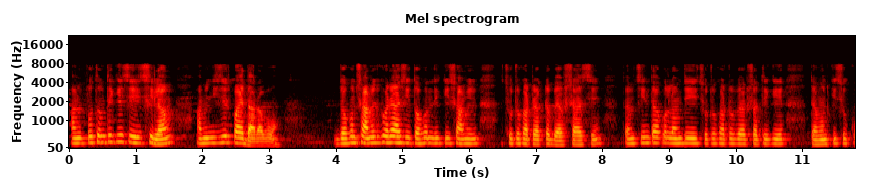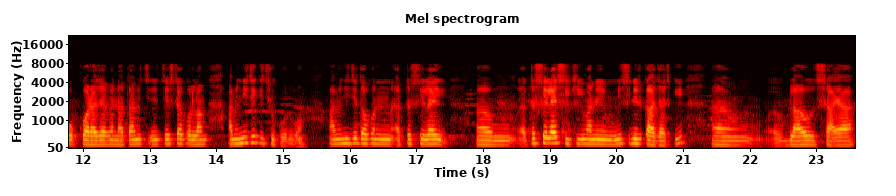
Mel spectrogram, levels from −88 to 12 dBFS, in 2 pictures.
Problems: continuous background conversations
